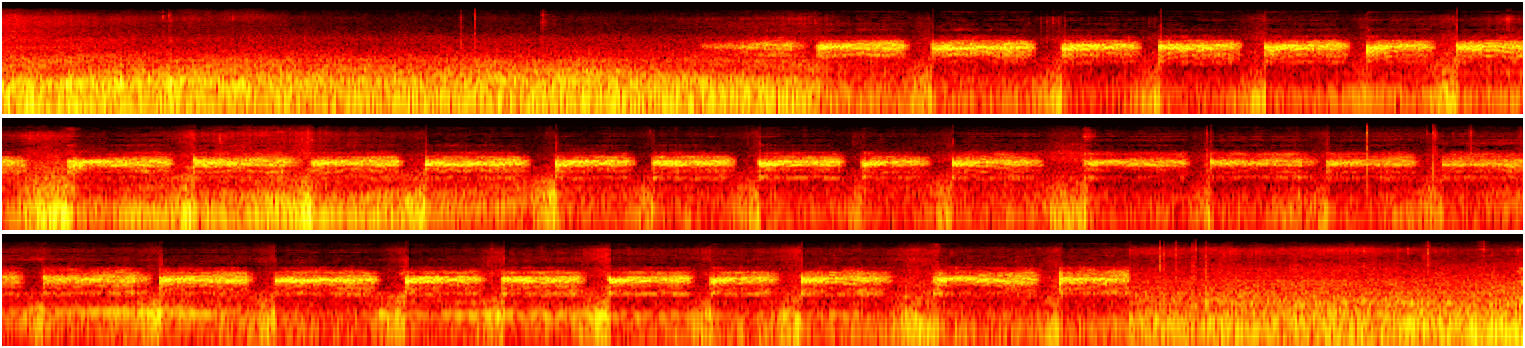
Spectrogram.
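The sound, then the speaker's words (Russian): Jackdaw distress calls blare from the loudspeaker of a Korshun bioacoustic bird repeller being tested on about ten jackdaws: a rapid, relentless series of harsh, raspy caws lasting about twenty seconds, with wind rumbling against the microphone before and after. “Молниеносно отреагировали на крики бедствия, покружили над нами и в панике улетели.”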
